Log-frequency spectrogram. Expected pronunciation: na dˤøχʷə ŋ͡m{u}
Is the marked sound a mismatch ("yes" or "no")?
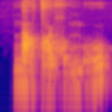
no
